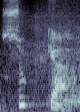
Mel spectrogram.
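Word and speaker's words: سكر: Parce que le commerce méditerranéen, mon ami, soucar signifie sucre. Écoutez la prononciation Sukka.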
